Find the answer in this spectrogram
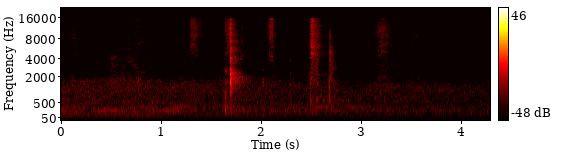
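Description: Near silence, with a handful of small sharp clicks, the sharpest about one and a half seconds in, and a faint low hum that fades out in the first half.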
